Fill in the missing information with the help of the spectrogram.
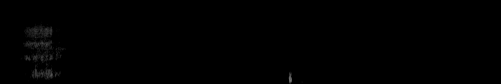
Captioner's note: breathes deeply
